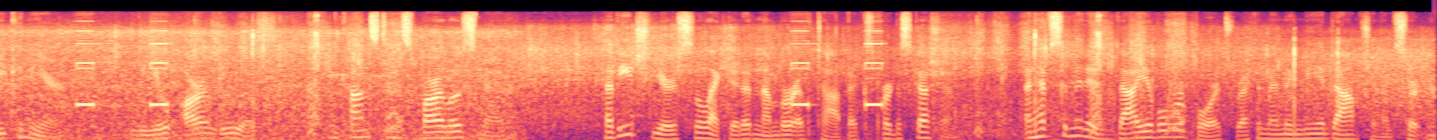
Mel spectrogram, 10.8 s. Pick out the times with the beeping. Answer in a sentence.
The beeping can be heard from 0.6 to 1.4 s and from 6.0 to 6.7 s.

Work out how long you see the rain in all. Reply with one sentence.
The rain can be heard for 11 seconds in total.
